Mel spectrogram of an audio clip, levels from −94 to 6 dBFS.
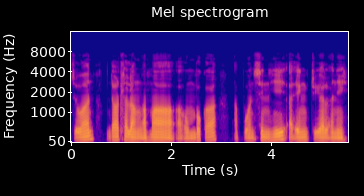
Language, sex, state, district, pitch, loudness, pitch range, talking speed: Mizo, male, Mizoram, Aizawl, 90 Hz, -21 LUFS, 85-95 Hz, 195 wpm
